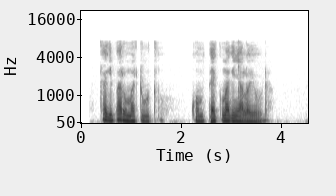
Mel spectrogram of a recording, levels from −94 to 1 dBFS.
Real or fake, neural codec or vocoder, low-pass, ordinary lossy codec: real; none; 7.2 kHz; none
